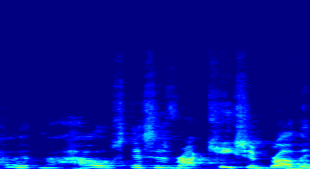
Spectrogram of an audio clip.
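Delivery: hushed voice like stage whisper. Retelling a prank call made from a closet: imitating someone half-whispering. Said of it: "and he whispered".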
